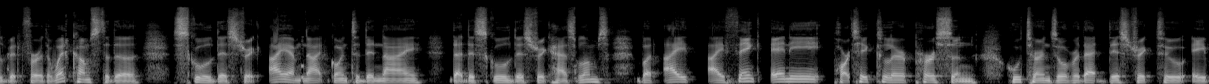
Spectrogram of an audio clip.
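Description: Five short bursts of damaged data in a compressed stream break up the speech at 0.64–0.69 s, 2.97–3.04 s (after "the school district I", before "not going to deny"), 5.71–5.77 s (after "that the school district"), 8.45–8.53 s (after "I I think any"), and 10.91–10.96 s. Corrupted bytes make the decoder misread those frames and lose sync until it finds the next valid header, so each gap of about 40 to 80 ms sounds as a brief chirp, squawk, click or short hole.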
